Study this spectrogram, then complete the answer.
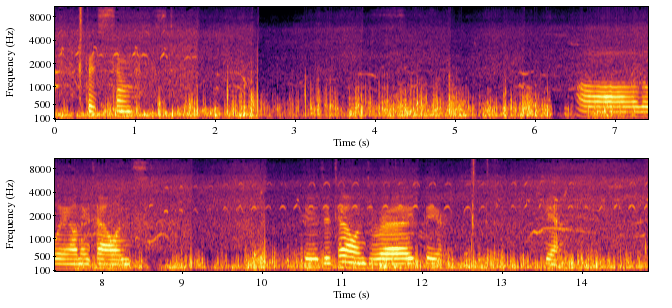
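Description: An osprey gives a series of high, piercing whistling calls close by.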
